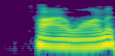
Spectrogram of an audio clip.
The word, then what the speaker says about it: Tiawan: Now, Taiwan, spelled differently, T-I-A-W-A-N, but it is pronounced Taiwan, according to the Eagles bio.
